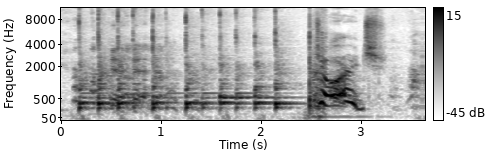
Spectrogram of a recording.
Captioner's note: people chuckle; tapping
